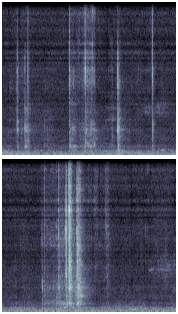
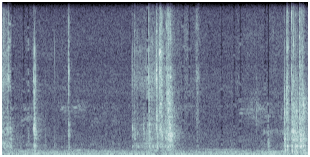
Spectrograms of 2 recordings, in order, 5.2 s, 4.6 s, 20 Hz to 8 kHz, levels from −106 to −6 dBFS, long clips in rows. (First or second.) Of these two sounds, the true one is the second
